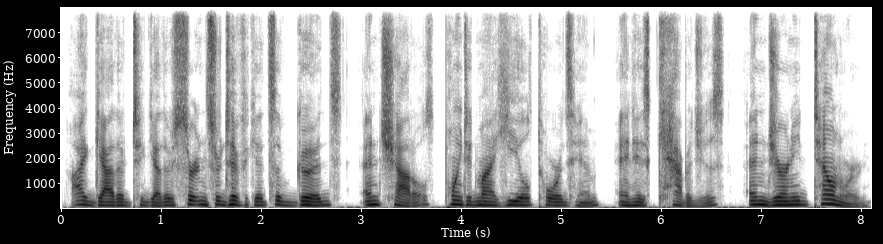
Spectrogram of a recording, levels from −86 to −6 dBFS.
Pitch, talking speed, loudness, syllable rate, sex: 130 Hz, 150 wpm, -19 LUFS, 4.9 syllables/s, male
